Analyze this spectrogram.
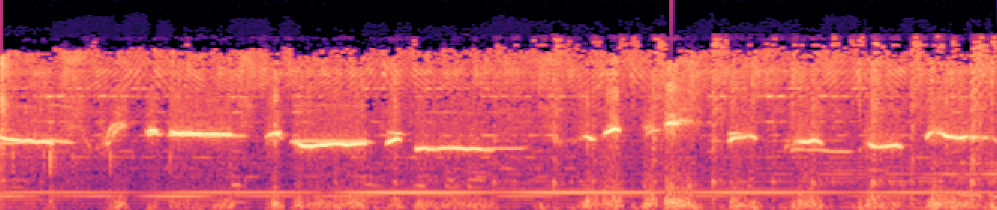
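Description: A film character whistles a tune, a clear, melodic whistle moving up and down in pitch through many short phrases over a steady low hum and background rumble.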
